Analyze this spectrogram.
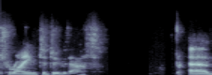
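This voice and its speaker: Speaking at a very slow pace, a man with a northern English accent has a bright, sharp tone and ordinary pitch variation. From northern England. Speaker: woodworking YouTuber. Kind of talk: live stream chat. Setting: at home, indoors, live stream. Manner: casual, hesitant with many ums.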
